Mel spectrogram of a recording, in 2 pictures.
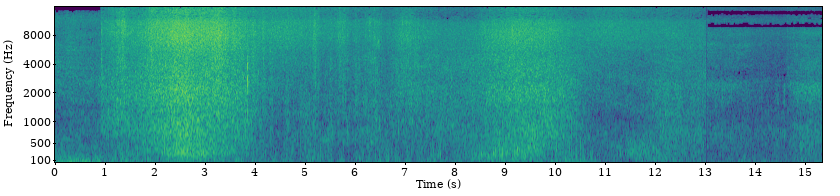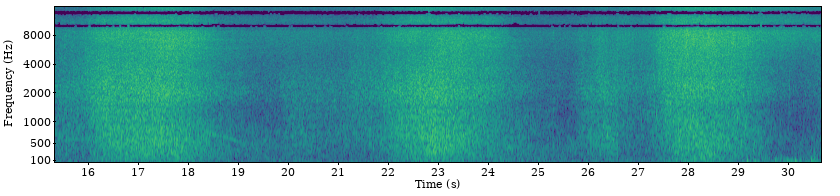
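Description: Small sea waves breaking and washing up a sandy beach: five surges of surf, each swelling and fading over a few seconds, about every six seconds.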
